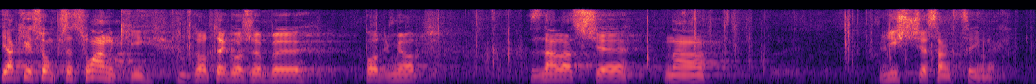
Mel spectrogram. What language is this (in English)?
Polish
